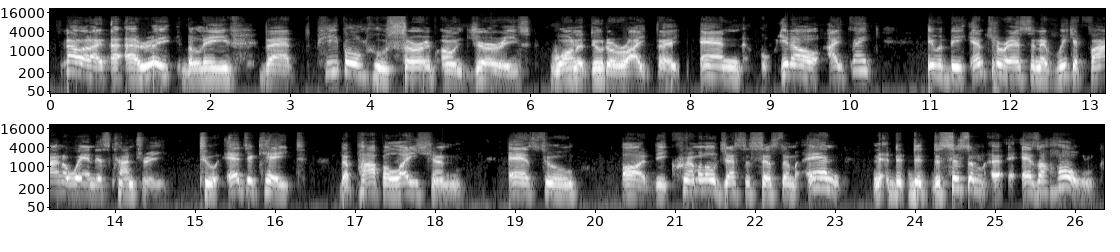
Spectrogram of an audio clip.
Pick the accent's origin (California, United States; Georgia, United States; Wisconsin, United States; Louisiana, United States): Louisiana, United States; Lake Charles; moved away as an adult; also born or lived in Washington, District of Columbia, United States / Baltimore, Maryland / Kansas City area; I grew up in Lake Charles, Louisiana.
